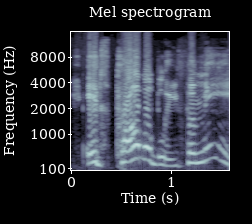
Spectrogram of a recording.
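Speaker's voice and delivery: very high-pitched cartoon rabbit voice. Showing a line from an audition as Bugs Bunny. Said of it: "I did Bugs Bunny".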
